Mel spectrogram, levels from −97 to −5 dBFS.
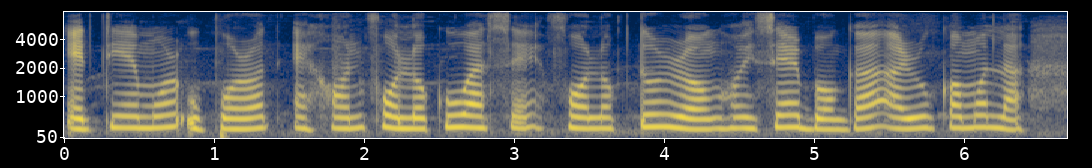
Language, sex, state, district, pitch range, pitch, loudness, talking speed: Assamese, female, Assam, Kamrup Metropolitan, 250-275 Hz, 260 Hz, -17 LUFS, 105 wpm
